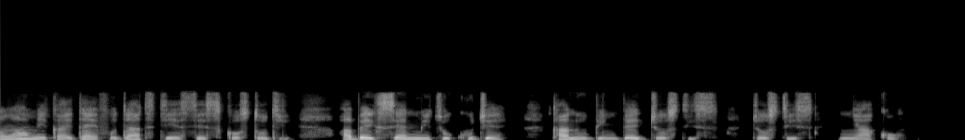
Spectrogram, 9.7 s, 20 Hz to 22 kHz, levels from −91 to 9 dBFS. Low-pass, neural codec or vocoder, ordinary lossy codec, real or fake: none; codec, 16 kHz, 6 kbps, DAC; none; fake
